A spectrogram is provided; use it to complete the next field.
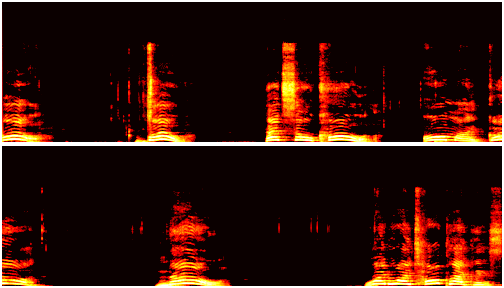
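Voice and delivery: very high, squeaky cartoon-mouse voice. Reacting after smoking a joint that changed the voice: sounding like Mickey Mouse. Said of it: "I sound like Mickey Mouse".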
